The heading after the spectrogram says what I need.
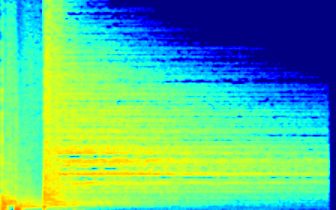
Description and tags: Ba Dumm Tss
UI sound effect. On an ongoing basis more will be added here
And I'll batch upload here every so often.
Ba, Dumm, SFX, Third-Octave, Tss, UI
